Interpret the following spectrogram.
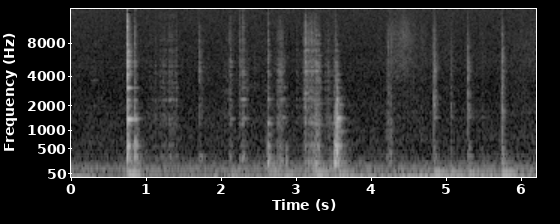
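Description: Porcelain toilet tank lid being set back onto the tank: one sharp clink about a second in, then a series of lighter clinks and knocks as it is shifted into place.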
